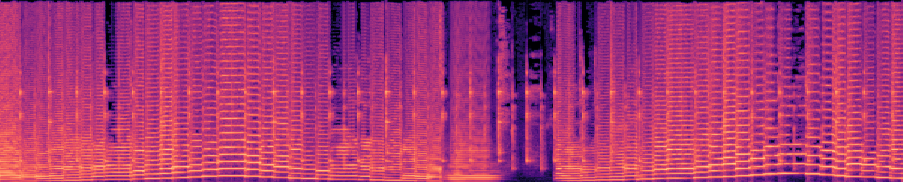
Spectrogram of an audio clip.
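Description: Solo saxophone playing scales. It steps quickly up about two octaves and straight back down, pauses briefly for a breath about seven seconds in, then runs up and down again starting a little higher.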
